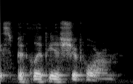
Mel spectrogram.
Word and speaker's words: Spiclypeus shipporum: So, jumping right in, you named one of my favorite sounding dinosaurs ever just about a year ago, which I think is pronounced Spiclypeus shipporum. Is that right? – Yeah, exactly. Spiclypeus shipporum. That's what that's how I say it anyways.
